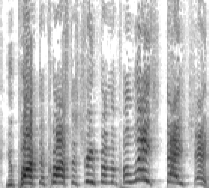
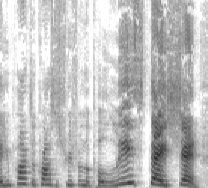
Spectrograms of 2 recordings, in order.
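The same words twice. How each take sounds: First: Higher, louder, like a scolding inner voice; voice in my head. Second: Said in the usual way. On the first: Retold or imitated. Inner voice yelling at himself after losing the car, higher and louder. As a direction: blare it like the thought finally hits. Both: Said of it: "That's what I'm hearing in my head".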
